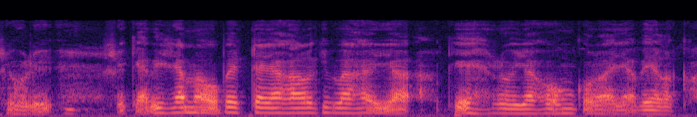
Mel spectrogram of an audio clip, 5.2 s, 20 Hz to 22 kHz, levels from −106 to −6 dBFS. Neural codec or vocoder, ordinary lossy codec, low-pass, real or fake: vocoder, 24 kHz, 100 mel bands, Vocos; none; 10.8 kHz; fake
